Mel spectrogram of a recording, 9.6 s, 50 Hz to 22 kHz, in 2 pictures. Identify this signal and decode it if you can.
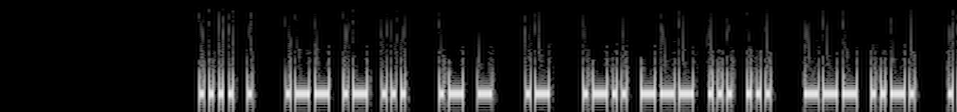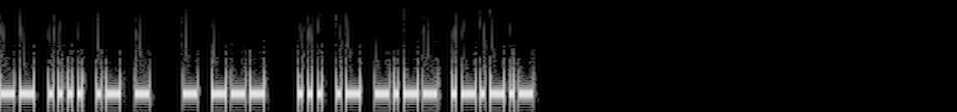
Morse code, heard as a keyed tone, about 50 wpm, 700 Hz. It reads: HE WAS AT A LOSS OF WHAT TO SAY.
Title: Sentences from Top 1400 Words 50wpm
